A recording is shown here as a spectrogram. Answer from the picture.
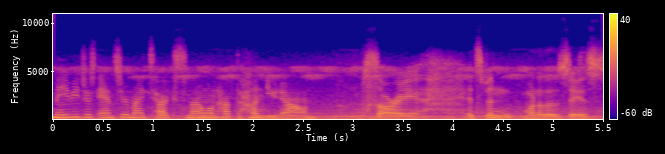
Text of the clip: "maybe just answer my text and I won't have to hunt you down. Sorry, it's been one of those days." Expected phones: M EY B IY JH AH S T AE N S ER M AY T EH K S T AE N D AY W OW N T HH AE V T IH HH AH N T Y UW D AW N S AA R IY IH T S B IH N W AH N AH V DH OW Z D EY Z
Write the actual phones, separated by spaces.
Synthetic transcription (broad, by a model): M EY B IY JH AH S T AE N S ER M AY T EH K S T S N AY W OW N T HH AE F T IH HH AH N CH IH D AW N S AA R IY IH T S B IH N W AH N AH V DH OW Z D EY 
